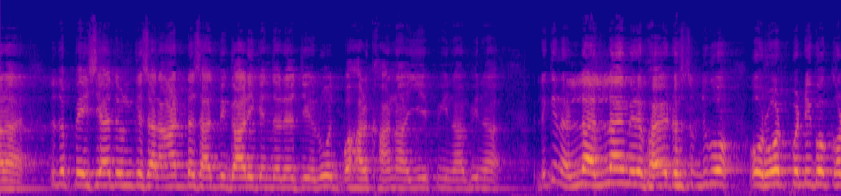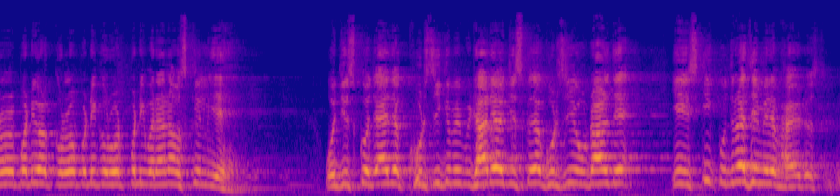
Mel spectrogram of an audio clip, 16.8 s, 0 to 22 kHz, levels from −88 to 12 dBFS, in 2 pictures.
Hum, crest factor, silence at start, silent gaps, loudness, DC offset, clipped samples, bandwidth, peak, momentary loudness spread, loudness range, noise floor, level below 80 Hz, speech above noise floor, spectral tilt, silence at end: none; 18 dB; 0 s; none; -23 LUFS; under 0.1%; under 0.1%; 12.5 kHz; -4 dBFS; 14 LU; 7 LU; -57 dBFS; -66 dBFS; 34 dB; -4.5 dB/octave; 0 s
